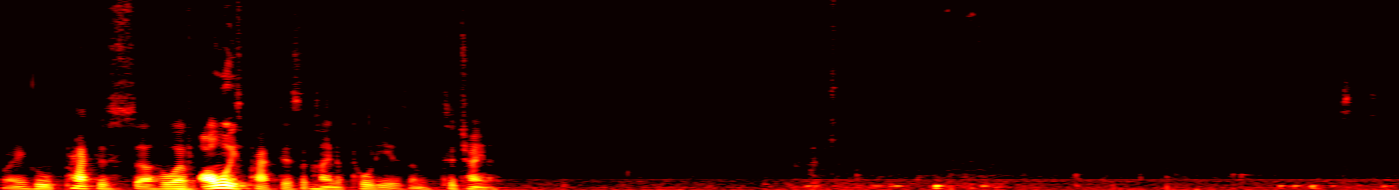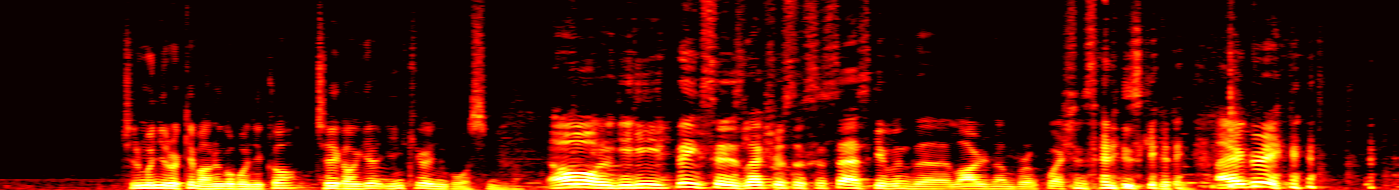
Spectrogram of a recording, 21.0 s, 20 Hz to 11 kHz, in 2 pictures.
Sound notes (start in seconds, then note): 11.7 speaking in Korean; 18.6 laughs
